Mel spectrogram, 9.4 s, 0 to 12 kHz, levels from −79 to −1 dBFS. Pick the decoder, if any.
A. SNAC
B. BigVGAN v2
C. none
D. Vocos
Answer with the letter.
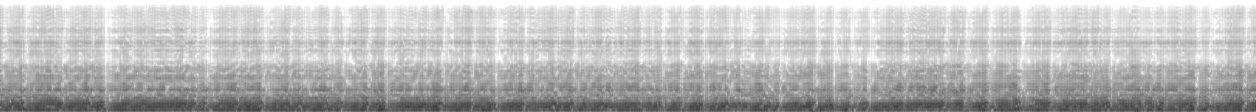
B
